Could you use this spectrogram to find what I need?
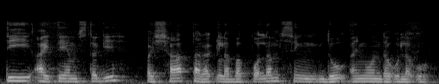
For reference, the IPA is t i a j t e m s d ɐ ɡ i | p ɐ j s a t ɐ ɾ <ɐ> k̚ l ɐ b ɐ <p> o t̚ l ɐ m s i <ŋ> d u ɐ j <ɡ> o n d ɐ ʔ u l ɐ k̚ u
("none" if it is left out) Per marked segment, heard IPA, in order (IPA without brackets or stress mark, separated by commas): ɐ, p, ŋ, ŋ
